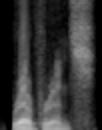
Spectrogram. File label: "reverence", American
